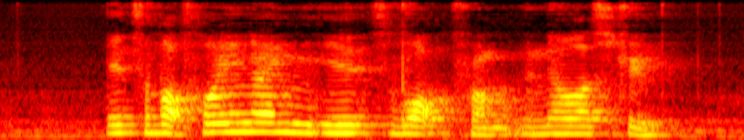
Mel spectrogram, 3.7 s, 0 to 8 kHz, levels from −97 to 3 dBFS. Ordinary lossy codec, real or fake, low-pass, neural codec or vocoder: Opus, 64 kbps; fake; 7.2 kHz; autoencoder, 48 kHz, 32 numbers a frame, DAC-VAE, trained on Japanese speech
